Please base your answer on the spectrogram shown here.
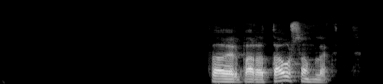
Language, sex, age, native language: Icelandic, male, 60-69, Icelandic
